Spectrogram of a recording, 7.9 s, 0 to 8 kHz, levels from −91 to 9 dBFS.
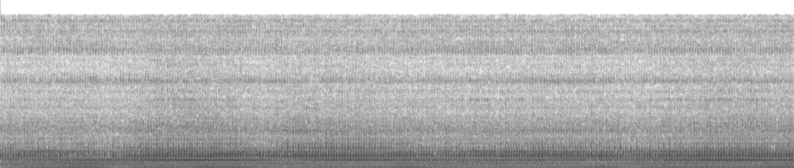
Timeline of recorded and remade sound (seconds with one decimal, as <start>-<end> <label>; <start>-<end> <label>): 0.0-7.9 recorded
